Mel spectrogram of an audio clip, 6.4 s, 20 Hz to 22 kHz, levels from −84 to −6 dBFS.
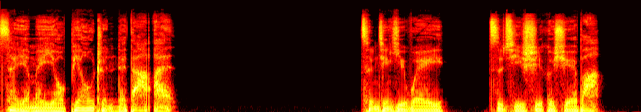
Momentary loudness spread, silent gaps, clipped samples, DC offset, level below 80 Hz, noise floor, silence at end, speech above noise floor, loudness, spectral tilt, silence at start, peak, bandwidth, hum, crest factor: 7 LU; none; under 0.1%; under 0.1%; -26 dBFS; -81 dBFS; 0.45 s; 64 dB; -17 LUFS; -3.5 dB/octave; 0 s; 0 dBFS; 14 kHz; none; 18 dB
